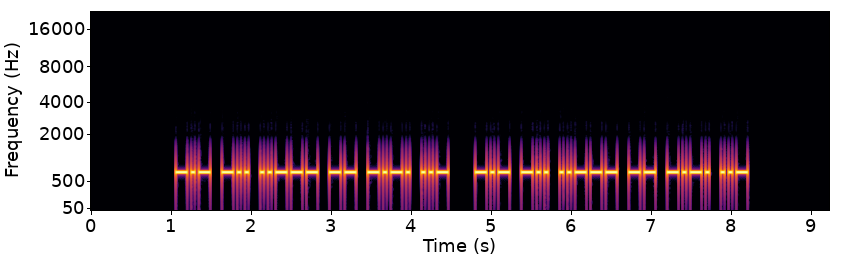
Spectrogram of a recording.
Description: Morse code, heard as a keyed tone, about 25 wpm, 700 Hz. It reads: KD2MCU KD2MCU
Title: USA Call Signs Repeated 2x 25wpm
